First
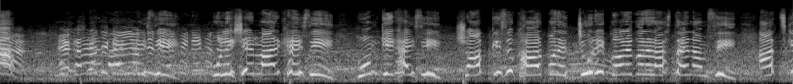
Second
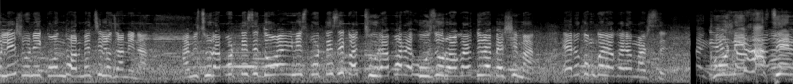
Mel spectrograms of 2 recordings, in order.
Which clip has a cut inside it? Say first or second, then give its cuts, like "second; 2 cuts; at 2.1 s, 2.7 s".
second; 1 cut; at 6.8 s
